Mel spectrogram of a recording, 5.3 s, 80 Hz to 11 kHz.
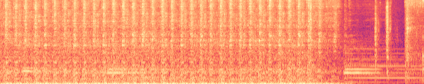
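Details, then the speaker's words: Previously knocking Ford 4.6 two-valve V8 after repair with used junkyard crank and bearings and reused bolts, no radiator, open long-tube headers: loud even bark, steady firing, no knock or tick; normal running. "right so to say the least I think we just got an answer despite those long tube headers just making way too much noise the motor is definitely not knocking it's not making a ticking noise it's not doing anything"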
